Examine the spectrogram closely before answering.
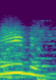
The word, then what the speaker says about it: Eamon: This is Flame and Eamon broadcasting to you alive from a messy bedroom somewhere in the universe. Now, the reason they call me Flamin' is because it rhymes with Eamon.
